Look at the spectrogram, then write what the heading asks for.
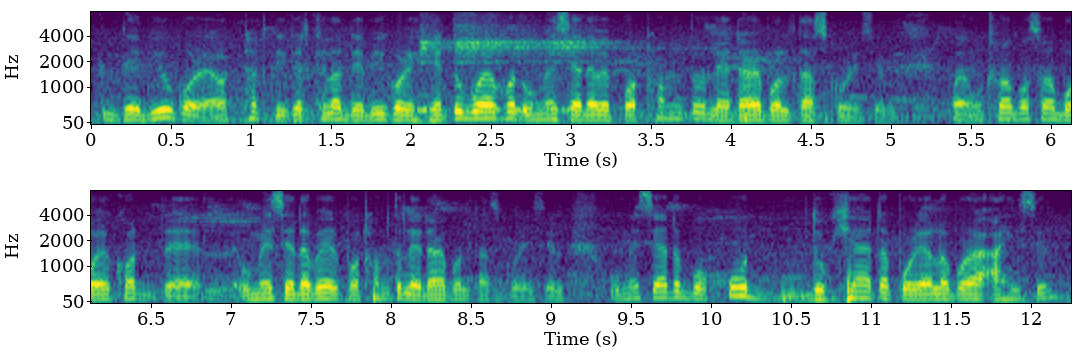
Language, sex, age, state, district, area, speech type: Assamese, male, 18-30, Assam, Kamrup Metropolitan, urban, spontaneous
